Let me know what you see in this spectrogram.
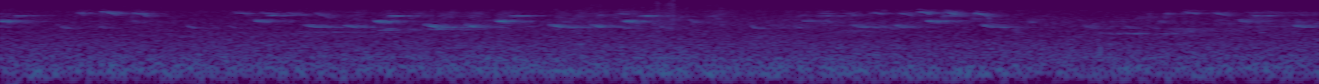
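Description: Faint bird chirping: a string of short, high notes repeating over near silence.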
